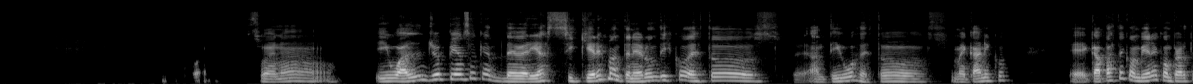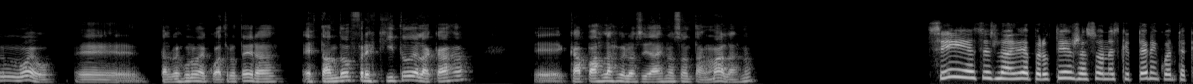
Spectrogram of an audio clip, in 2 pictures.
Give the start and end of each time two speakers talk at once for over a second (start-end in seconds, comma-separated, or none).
none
